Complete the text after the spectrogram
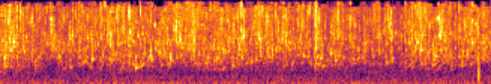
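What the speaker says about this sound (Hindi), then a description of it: "अरे ये पानी कहाँ से बह रहा है" Water pours steadily through a break in a field embankment, a continuous close trickling and gushing rush that holds at even loudness throughout with no talking.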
